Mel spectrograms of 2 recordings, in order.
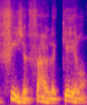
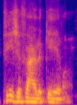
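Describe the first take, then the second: First: The first consonants of the words are voiceless. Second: The first consonants of the words are voiced. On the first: The speaker is really angry. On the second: A neutral insult.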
